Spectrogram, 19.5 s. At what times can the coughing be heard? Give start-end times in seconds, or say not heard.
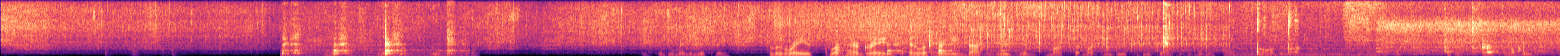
not heard.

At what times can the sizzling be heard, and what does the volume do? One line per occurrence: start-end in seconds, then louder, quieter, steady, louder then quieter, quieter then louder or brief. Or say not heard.
0.0-19.4 louder.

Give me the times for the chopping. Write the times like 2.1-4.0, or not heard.
3.5-6.0, 10.4-12.7.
